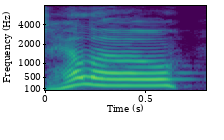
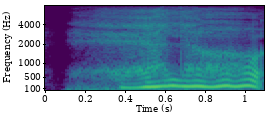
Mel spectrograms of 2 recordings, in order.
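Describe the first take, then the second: First: A plain, ordinary greeting. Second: A strange, timid, sheepish greeting.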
